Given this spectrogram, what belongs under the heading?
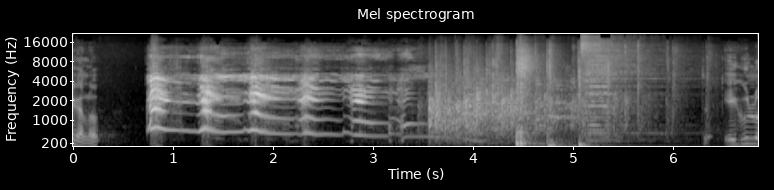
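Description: A voice imitates the whimpering and yelping of a dog that has lost a fight, a run of rising and falling whines and short cries, close and loud, with brief clattering noises toward the end.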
